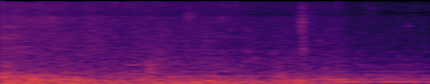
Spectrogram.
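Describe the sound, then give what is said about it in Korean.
Steady, dense rain pours down continuously, with a deep low rumble of thunder rolling underneath throughout; no voices, just the full, enveloping sound of a storm. “아, 아 비가 내린다.”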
